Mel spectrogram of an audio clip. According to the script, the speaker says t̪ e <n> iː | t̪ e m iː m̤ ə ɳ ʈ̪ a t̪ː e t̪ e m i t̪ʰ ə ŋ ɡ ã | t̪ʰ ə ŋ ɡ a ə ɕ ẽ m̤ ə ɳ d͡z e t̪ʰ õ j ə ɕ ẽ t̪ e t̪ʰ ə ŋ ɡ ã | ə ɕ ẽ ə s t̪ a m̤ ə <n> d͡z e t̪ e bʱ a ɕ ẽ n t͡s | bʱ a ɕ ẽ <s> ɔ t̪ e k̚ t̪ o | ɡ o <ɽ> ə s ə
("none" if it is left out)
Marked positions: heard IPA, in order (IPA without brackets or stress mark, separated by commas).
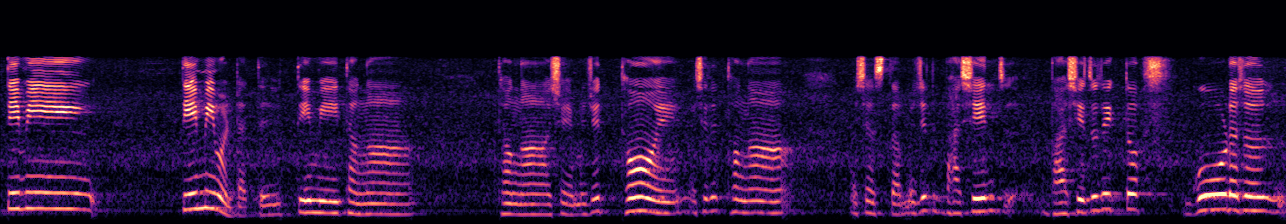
m, ɳ, t͡s, ɽ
